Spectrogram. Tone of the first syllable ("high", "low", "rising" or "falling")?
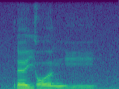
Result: high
